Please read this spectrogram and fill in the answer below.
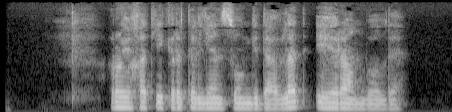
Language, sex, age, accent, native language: Uzbek, male, 18-24, Namangan, Uzbek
